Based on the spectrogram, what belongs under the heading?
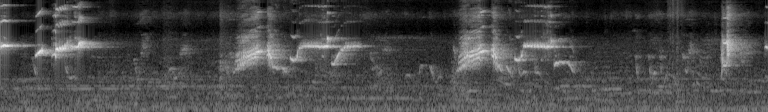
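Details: Oriental magpie-robin pouring out a loud song: clusters of rich whistles, slurred up-and-down notes and harsh rasping elements in phrases every few seconds, separated by short pauses.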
